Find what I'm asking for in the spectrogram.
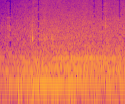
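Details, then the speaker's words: Electric clothes dryer after removing a loose screw, likely from a pocket, that caused noise and bouncing: even, steady low hum with no scraping, thumping or rattle from the drum; now runs smoothly. "What do you know? That thing sounds pretty smooth. Not bad at all."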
